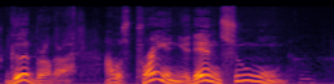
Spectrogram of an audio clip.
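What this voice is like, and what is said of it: Put-on Southern accent. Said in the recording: “that weird southern accent”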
